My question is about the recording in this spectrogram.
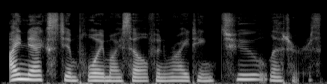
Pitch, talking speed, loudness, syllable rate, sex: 185 Hz, 145 wpm, -20 LUFS, 4.1 syllables/s, female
